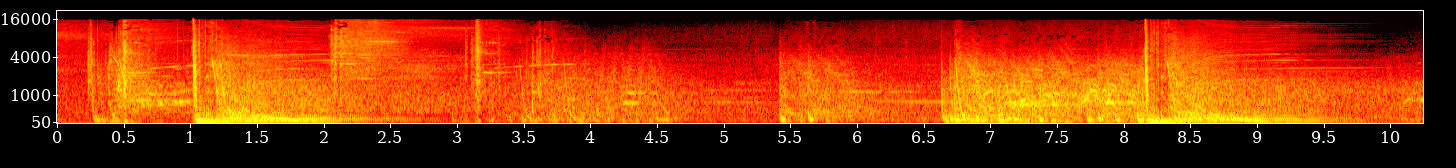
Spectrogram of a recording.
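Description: Explosions boom with deep rumbling echoes.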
